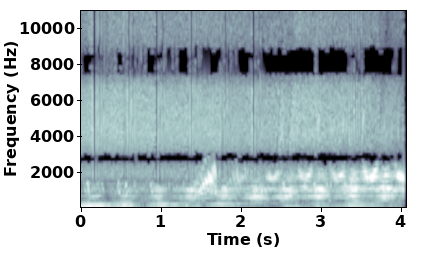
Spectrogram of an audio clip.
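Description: Beatless intro of an electronic trance track: a low synthesizer drone that shifts between a few pitches under a steady, hissing noise wash, with faint scattered synth tones.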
